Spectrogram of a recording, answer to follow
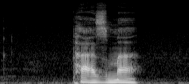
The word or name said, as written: pazma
